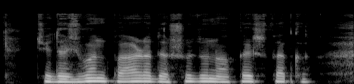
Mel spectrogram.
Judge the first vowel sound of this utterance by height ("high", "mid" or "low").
mid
